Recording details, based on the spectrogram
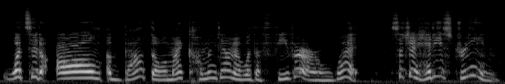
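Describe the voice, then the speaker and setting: A woman voicing an anguished, self-doubting young man in a story, with agitated, halting, repeated questions. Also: high voice, lively intonation, a little mellow, no room sound, voice pushed up. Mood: troubled. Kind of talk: audiobook-style dramatic reading.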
